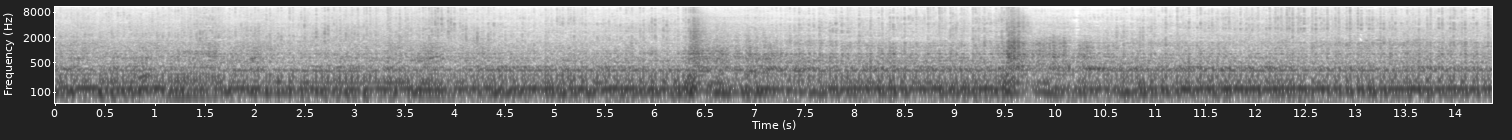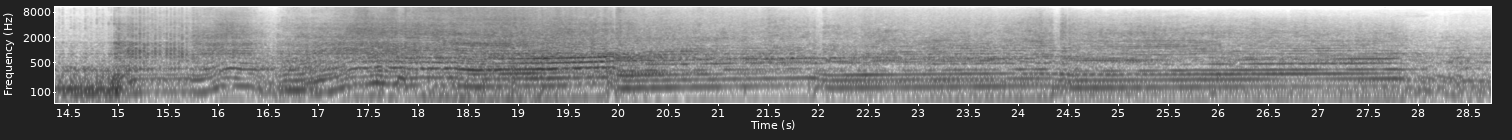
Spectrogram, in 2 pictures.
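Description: Harley-Davidson Destroyer drag bike and a car idling at a drag-strip starting line, with two sharp cracks early on. About halfway through both launch with a loud surge, the engine pitch sweeping upward over several seconds as they accelerate away down the track.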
